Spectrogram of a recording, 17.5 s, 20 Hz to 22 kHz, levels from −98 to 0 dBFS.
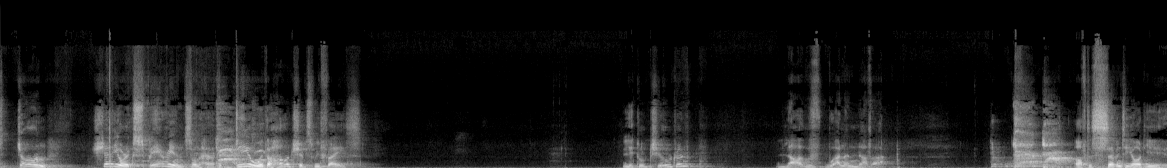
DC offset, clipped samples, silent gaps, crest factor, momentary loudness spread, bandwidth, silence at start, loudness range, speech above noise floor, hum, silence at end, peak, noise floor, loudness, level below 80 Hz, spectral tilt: under 0.1%; under 0.1%; none; 22 dB; 17 LU; 16.5 kHz; 0 s; 14 LU; 44 dB; none; 0 s; -2 dBFS; -67 dBFS; -23 LUFS; -56 dBFS; -4.5 dB/octave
